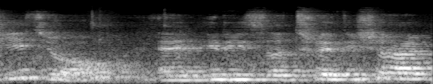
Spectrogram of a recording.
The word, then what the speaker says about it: Sijo: So it's pronounced Sijo, and it is a traditional Korean poetic form.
